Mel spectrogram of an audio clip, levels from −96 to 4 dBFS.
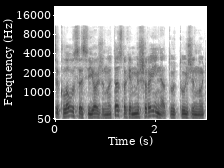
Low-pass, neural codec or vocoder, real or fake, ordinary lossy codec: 10.8 kHz; none; real; AAC, 32 kbps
